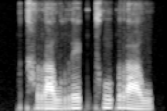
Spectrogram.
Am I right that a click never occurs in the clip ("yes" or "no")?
yes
